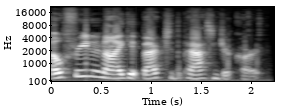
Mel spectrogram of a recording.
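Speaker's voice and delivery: ordinary delivery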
